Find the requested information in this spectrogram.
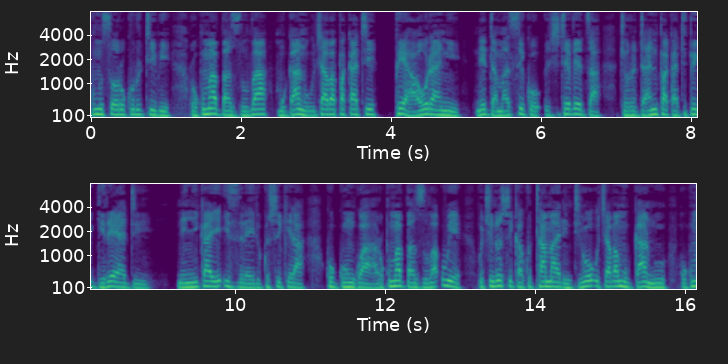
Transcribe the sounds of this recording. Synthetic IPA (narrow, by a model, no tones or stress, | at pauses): muso̞ɾo̞kuɾutiʋiro̞kumab͡vazuʋamuɡʱan̤uːt͡ʃaʋapakati | pe̞ɦauɾani | ne̞dʱamasikoit͡ʃite̞ʋe̞d͡za | d͡ʒo̞ɾodʱanipakatipe̞ɡʱiɾeadʱi | ne̞ɲikaje̞ʔis̬rae̞ɾikuʂikiɾakuɡʱuŋɡwaro̞kumab͡vazuʋaʔuje̞ | ut͡ʃindo̞ʂikakutʰamaɾindiwo̞ut͡ʃaʋamuɡʱan̤uwok̬uma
